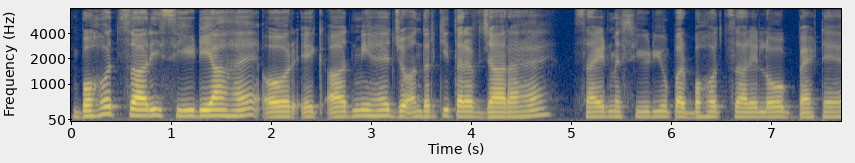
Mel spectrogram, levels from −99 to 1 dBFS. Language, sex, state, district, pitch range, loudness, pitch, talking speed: Hindi, male, Delhi, New Delhi, 130-150 Hz, -18 LUFS, 135 Hz, 185 wpm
